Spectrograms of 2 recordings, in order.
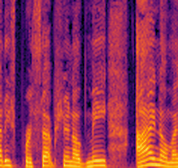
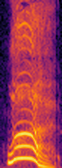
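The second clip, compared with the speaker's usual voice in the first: high-pitched "what" dropping sharply; squealed pet-talk question; animal voice; 14 semitones higher, 4 dB louder than usual. Real, not acted. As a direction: call to a pet in a high, falling voice. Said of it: "That's my animal voice".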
